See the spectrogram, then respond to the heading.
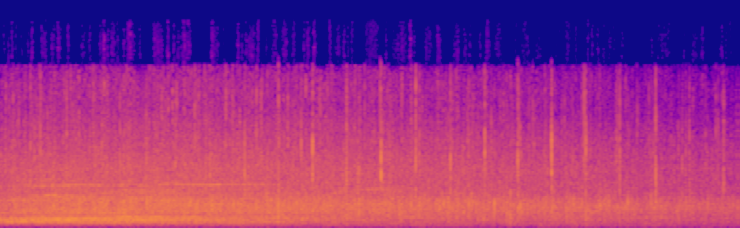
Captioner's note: applause; cheering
